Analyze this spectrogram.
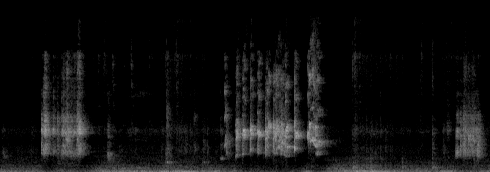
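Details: Fischer's and Lutino lovebird pairs chirping together in a colony flight aviary: three bursts of rapid, shrill twittering chirps, the middle one a quick run of repeated high notes, over faint low hum.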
